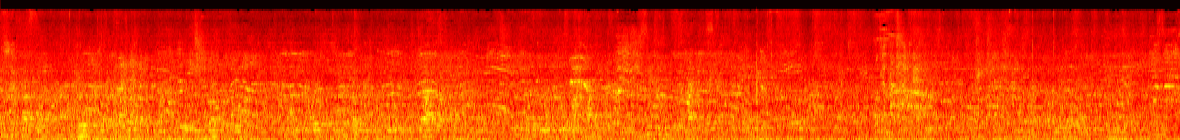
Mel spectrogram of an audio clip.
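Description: Many voices of men, women and children chatter in a large echoing hall.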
